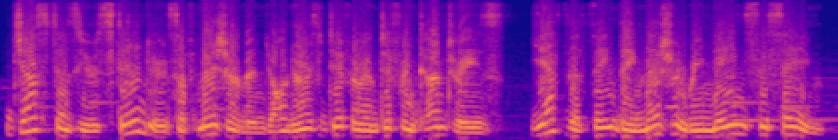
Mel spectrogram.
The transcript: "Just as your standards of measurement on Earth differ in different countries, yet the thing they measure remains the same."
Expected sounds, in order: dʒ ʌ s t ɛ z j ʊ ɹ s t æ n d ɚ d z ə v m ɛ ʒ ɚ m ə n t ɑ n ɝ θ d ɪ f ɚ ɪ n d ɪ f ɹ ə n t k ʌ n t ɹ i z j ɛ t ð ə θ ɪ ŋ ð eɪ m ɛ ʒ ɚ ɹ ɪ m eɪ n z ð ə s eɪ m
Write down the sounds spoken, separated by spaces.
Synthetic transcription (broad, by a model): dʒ ʌ s t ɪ z j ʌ ɹ s t æ n d ɚ d z ə v m ɛ ʒ ɚ m ə n t n ɝ θ d ɪ f ɚ ɪ n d ɪ f ɹ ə n k ʌ n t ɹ i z j ɛ t ð ə θ ɪ ŋ ð eɪ m ɛ ʒ ɚ ɹ ɪ m eɪ n z ð ə s eɪ m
